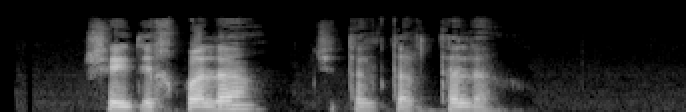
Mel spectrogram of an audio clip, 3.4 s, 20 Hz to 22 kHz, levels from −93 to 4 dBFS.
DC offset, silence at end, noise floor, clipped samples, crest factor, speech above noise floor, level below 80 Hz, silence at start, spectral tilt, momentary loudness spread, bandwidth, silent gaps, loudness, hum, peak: under 0.1%; 0.95 s; -68 dBFS; under 0.1%; 22 dB; 48 dB; -66 dBFS; 0.45 s; -5.5 dB/octave; 17 LU; 11.5 kHz; none; -20 LUFS; none; 0 dBFS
